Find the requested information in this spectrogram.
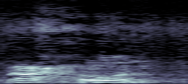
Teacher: ہا کی آواز درمیان حلق سے نکلتی ہے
